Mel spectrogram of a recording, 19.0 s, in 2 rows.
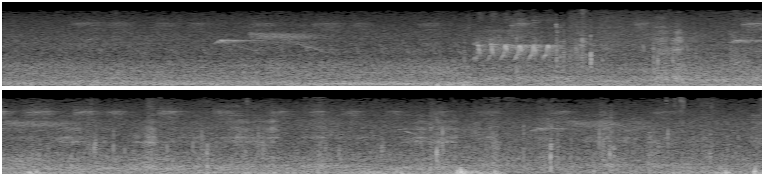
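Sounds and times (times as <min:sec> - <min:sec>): steady low rumble: 0:00.0 - 0:19.0
woodland birds singing: 0:00.0 - 0:19.0
footsteps on a dirt trail: 0:05.8 - 0:19.0.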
